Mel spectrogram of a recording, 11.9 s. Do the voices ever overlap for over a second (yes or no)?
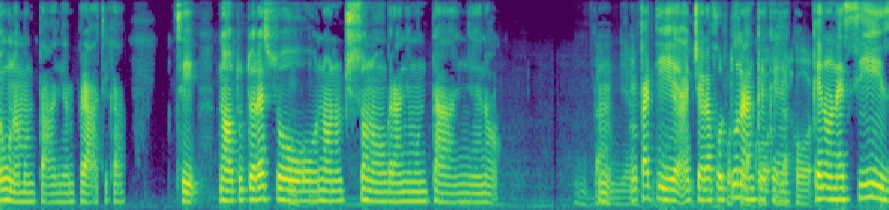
yes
